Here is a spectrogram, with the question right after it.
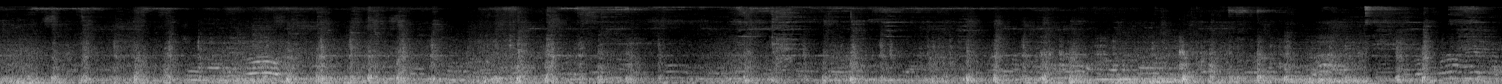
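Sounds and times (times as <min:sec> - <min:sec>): low train rumble: 0:00.0 - 0:15.0
train wheels clattering over joints: 0:07.4 - 0:15.0.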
